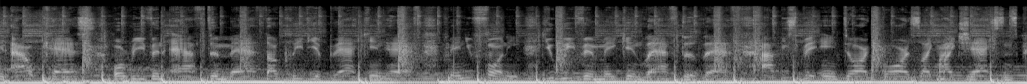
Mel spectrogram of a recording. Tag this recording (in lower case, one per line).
music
